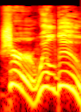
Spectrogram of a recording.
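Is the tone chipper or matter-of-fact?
chipper. It is said in a chipper, upbeat tone.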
